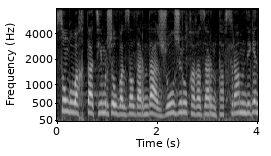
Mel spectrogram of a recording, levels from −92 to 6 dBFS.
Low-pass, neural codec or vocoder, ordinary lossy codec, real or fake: none; codec, 16 kHz, 16 kbps, FreqCodec, larger model; none; fake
